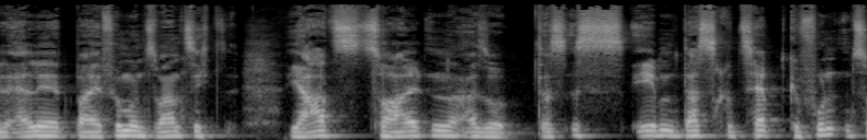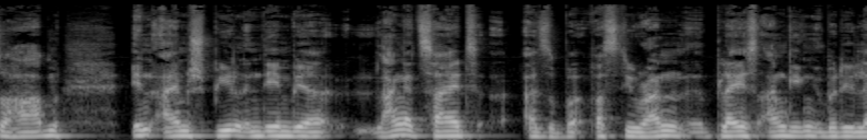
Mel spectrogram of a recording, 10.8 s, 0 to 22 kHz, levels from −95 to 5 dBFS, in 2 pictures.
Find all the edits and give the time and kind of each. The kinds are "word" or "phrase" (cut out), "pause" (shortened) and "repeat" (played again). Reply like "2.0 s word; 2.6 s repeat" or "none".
none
